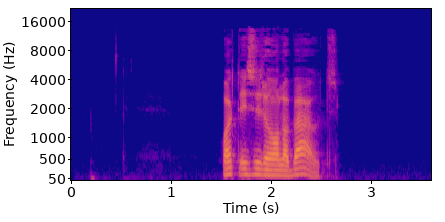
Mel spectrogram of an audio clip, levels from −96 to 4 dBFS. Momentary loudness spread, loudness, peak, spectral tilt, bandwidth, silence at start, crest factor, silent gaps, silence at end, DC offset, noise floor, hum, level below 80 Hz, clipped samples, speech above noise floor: 20 LU; -28 LUFS; -10 dBFS; -4.5 dB/octave; 14 kHz; 1.55 s; 22 dB; none; 0.95 s; under 0.1%; -83 dBFS; none; -66 dBFS; under 0.1%; 56 dB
